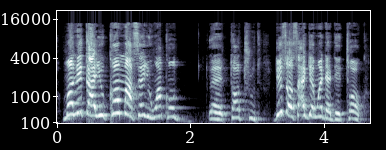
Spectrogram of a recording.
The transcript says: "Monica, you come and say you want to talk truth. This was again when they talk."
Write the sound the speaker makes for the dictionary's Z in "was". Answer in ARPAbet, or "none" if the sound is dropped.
S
